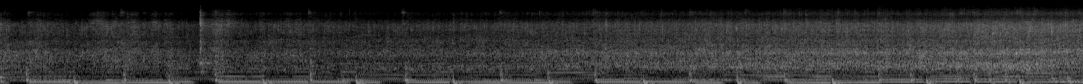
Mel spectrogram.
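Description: Soybean dish with tomato sauce and yogurt frying in oil in a pan, a steady dense sizzle that carries on unbroken at close range, with no voices over it.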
